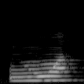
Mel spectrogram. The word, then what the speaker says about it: moi: OI is pronounced oi. Moi.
